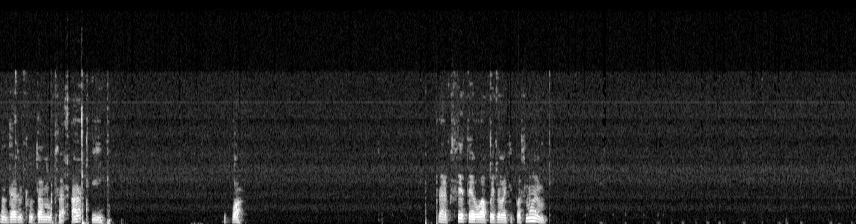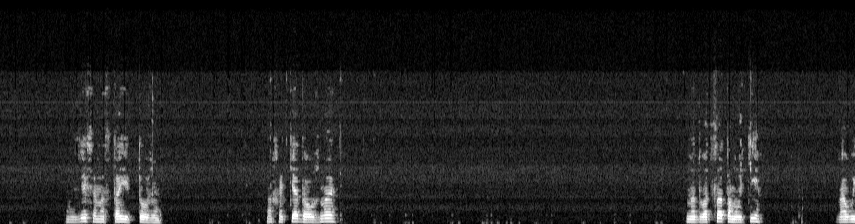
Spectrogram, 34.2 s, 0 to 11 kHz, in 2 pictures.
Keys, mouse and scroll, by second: 0.9 a, 1.7 i, 2.1 space, 4.5-7.5 middle drag, 8.5 space, 9.8 click, 10.9-22.0 drag, 22.4-23.9 middle drag, 24.5-30.8 drag, 31.9 click, 32.8 g.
